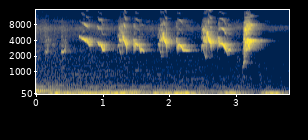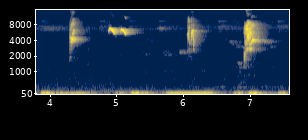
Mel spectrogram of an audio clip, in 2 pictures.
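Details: Cucak cungkok bulbul singing for songbird tutoring: a run of high, sharp chirps and downward-slurred whistles about twice a second, then spaced single notes, with a constant low rumble underneath.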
